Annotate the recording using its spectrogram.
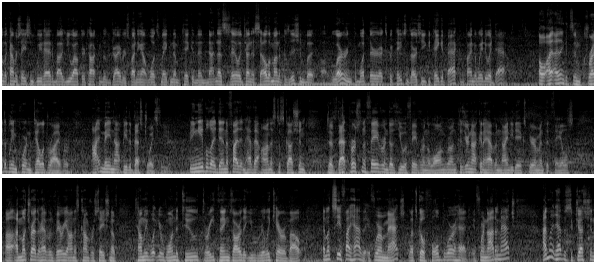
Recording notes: EPISODE 18: Live at MATS 2023. Sense Per Mile takes you to the Mid-America Trucking Show. Live-recorded episode from MATS!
